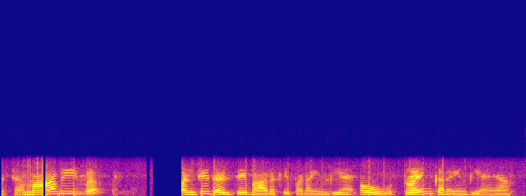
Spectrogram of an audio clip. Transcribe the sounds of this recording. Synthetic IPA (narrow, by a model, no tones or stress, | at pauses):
ɐtːʃʰamãbʱi | pɐ̃ɲt͡ʃed̪ɐɾd͡ʒebaːɾakepɐɽ̤aːĩnd̪iɦɛ̃ʔoːʈɾoːɪ̃ŋɡkɐɾaːĩnd̪iɦɛ̃jãː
